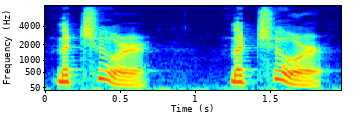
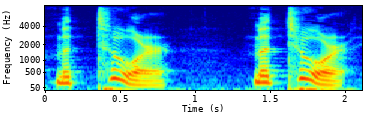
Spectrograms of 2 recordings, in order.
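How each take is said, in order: First: The middle consonant is a ch sound. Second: The middle consonant is a plain t sound. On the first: "更多的美国人呢把这个t 翻成ch" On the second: "这个字母t 翻成t 叫mature"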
